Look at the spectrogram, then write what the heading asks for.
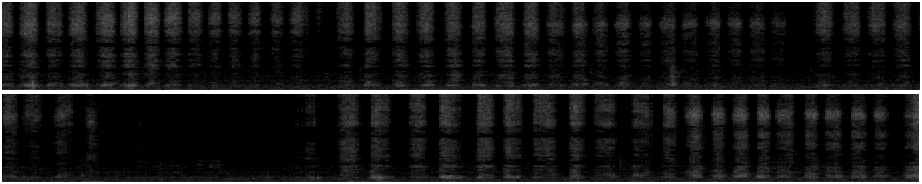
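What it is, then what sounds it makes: Coloured pencil on a paper colouring book page. A wooden coloured pencil scratches and rubs rapidly over the paper page of an open paperback colouring book lying flat, using the same pencil throughout while the other hand rests on the right page. The result is a steady run of quick, dry, raspy strokes with a bright hiss on top. The strokes ease into a softer, quieter patch around the middle before picking back up.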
